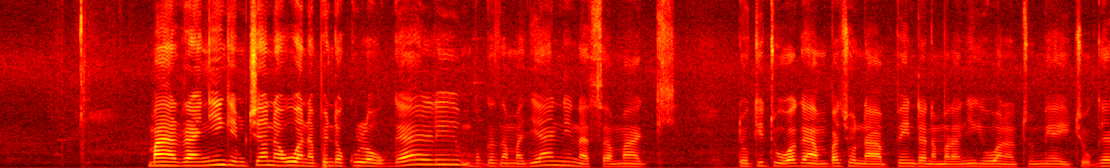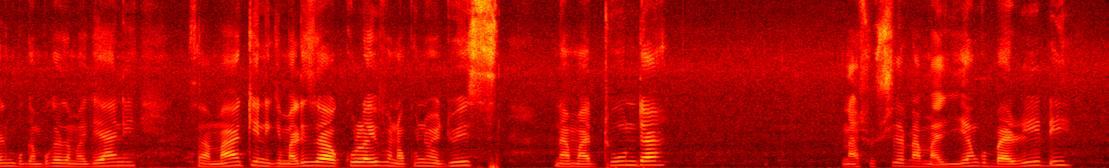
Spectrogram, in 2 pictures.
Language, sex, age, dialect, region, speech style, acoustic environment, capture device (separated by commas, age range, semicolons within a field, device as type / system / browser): Swahili, female, 25-34, Tanzania - Dar es Salaam, Tanzania, relaxed; happy, silence, mobile / macOS / Safari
